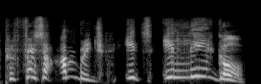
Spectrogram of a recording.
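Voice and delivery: put-on very high, alarmed girl's voice; high, urgent shriek; shrieked protest. A narrator's reading. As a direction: protest in a panicky high cry. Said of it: "shrieked Hermione".

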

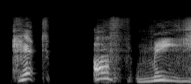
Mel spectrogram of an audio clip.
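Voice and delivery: high, strained, loud gasp; gasped protest. A narrator's reading. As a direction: gasp it out while being strangled. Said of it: "Harry gasped".

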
